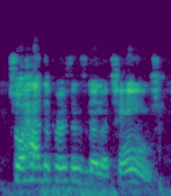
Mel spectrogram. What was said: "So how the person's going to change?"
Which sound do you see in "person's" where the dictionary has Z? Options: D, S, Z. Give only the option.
Z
